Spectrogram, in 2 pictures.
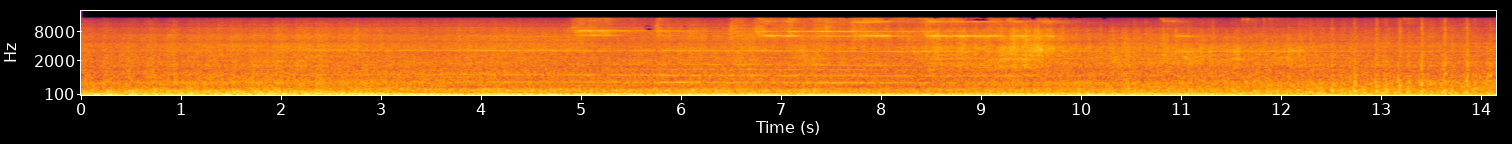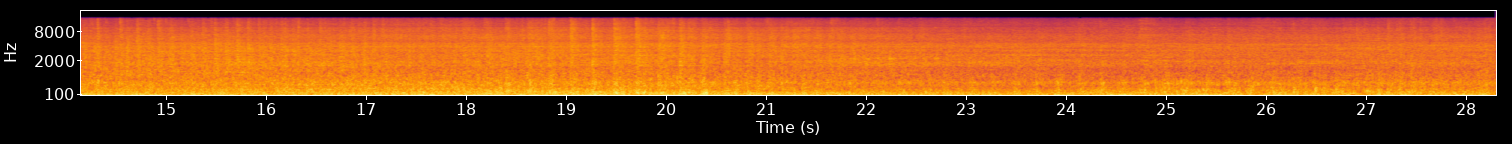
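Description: Freight train of tank cars and covered hoppers rolling past: a steady low rumble and clacking of steel wheels on the rails. A high, steady metal squeal from the wheels runs from about five to eleven seconds in.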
